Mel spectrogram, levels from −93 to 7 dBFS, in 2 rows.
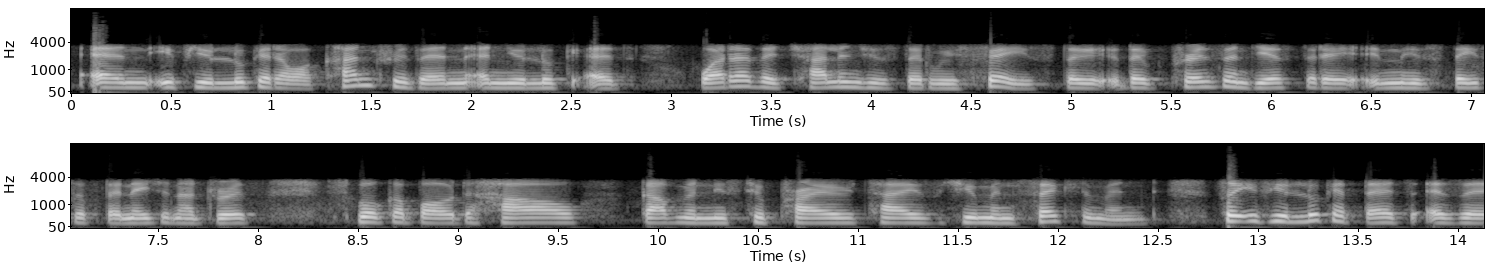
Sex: female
